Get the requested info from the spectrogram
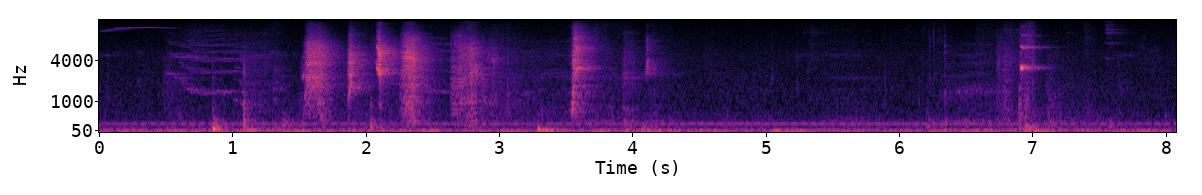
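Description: Handling noises around a brooding reticulated python: several short hiss-like rustles in the first half, a few soft thumps, and a light metallic clink near the end, over a steady low hum.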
